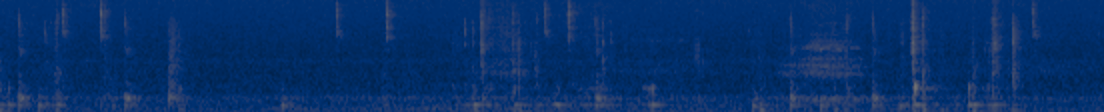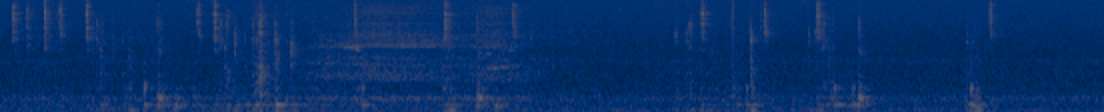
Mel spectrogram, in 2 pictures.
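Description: Computer mouse clicks and keyboard keystrokes at a desk, faint and irregular, coming in scattered clusters over a steady low electrical hum.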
